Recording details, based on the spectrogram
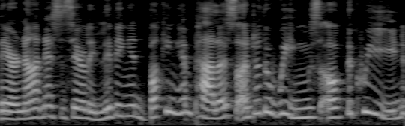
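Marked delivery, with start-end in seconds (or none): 1.0-4.1 put-on British accent, slipping into it. Speaker talking about royals living their own life; British accent. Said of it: "I don't know why I have to keep going into that accent".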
